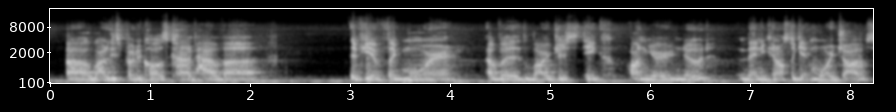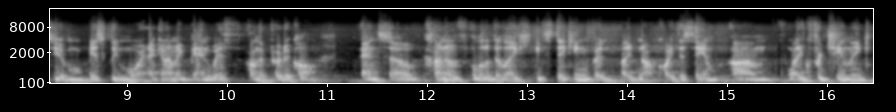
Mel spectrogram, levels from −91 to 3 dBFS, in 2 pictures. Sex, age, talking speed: male, 20-39, 210 wpm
